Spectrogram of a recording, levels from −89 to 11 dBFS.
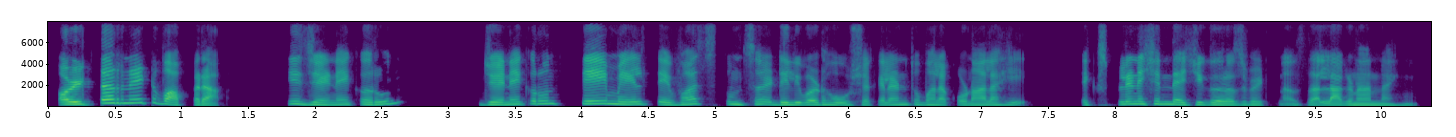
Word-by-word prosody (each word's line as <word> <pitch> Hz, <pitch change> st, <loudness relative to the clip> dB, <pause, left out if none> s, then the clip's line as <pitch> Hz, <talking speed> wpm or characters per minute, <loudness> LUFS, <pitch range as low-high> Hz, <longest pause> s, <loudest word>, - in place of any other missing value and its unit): Alternate 325 Hz, -, +6 dB
वापरा -, -, +3 dB, 0.5 s
की 250 Hz, 0 st, -1 dB
जेणेकरून 210 Hz, +5 st, -1 dB, 0.7 s
जेणेकरून 225 Hz, +6 st, +1 dB, 0.2 s
ते 260 Hz, +2 st, +7 dB
मेल 230 Hz, +1 st, +2 dB
तेव्हाच 215 Hz, +4 st, -2 dB
तुमचं 220 Hz, +1 st, -3 dB
डिलिव्हर 190 Hz, 0 st, +1 dB
होऊ 180 Hz, -2 st, -3 dB
शकेल 180 Hz, +2 st, -5 dB
आणि 195 Hz, +1 st, -2 dB
तुम्हाला 180 Hz, -2 st, -3 dB
कोणालाही 170 Hz, +2 st, -3 dB, 0.5 s
एक्सप्लेनेशन 225 Hz, +7 st, -1 dB
द्यायची 195 Hz, -3 st, 0 dB
गरज 165 Hz, -3 st, -1 dB
भेटणार 160 Hz, -2 st, -7 dB
लागणार 160 Hz, -2 st, -1 dB
नाही. 130 Hz, -4 st, -8 dB
195 Hz, 120 wpm, -24 LUFS, 170-230 Hz, 0.7 s, ते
